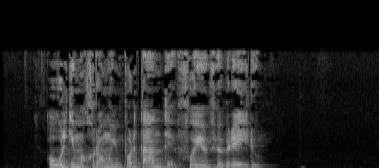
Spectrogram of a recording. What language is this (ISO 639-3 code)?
glg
